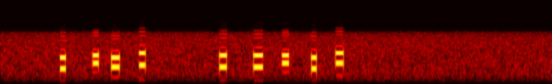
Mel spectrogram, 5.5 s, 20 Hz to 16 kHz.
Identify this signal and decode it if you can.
DTMF, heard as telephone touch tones, dialled by hand, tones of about 80 ms. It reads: 1049 5501#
